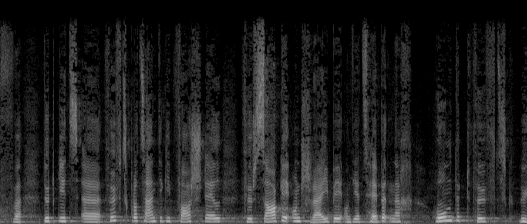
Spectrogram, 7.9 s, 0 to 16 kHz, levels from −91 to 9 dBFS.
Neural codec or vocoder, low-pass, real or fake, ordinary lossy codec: none; 14.4 kHz; real; none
